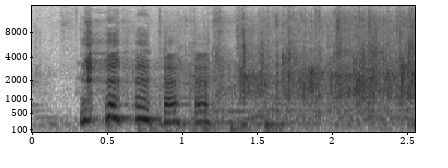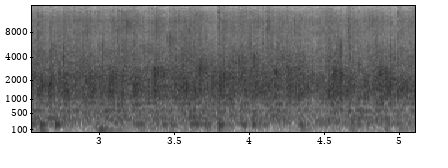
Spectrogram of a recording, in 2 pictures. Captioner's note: applause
